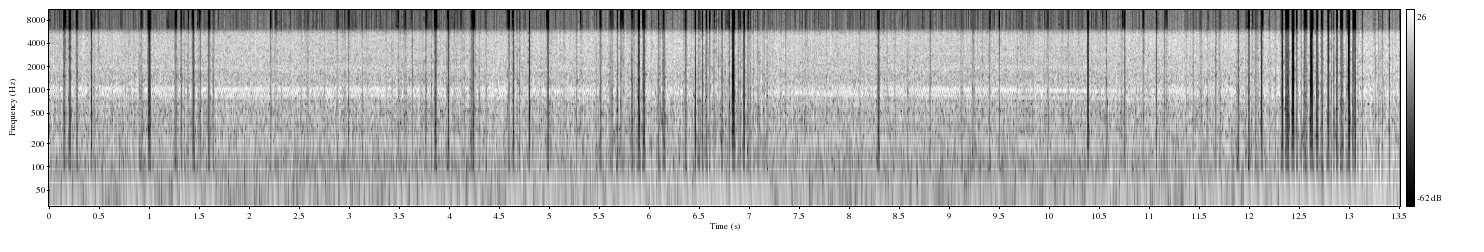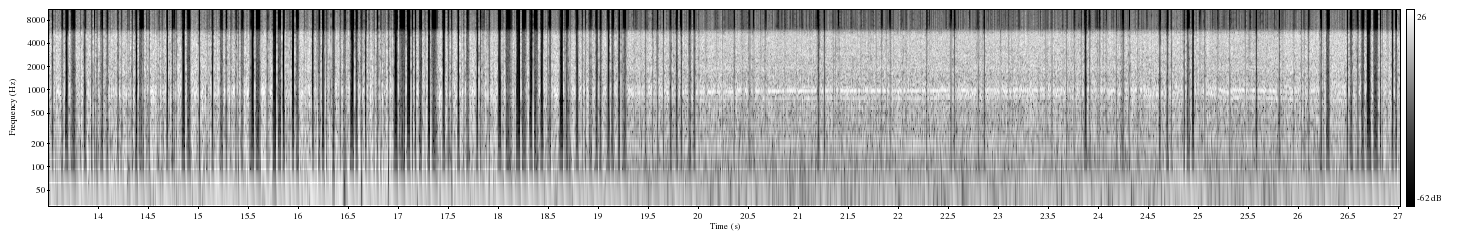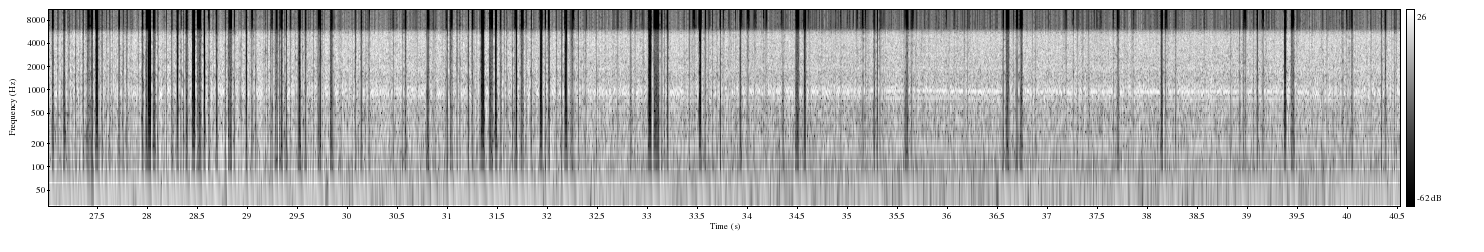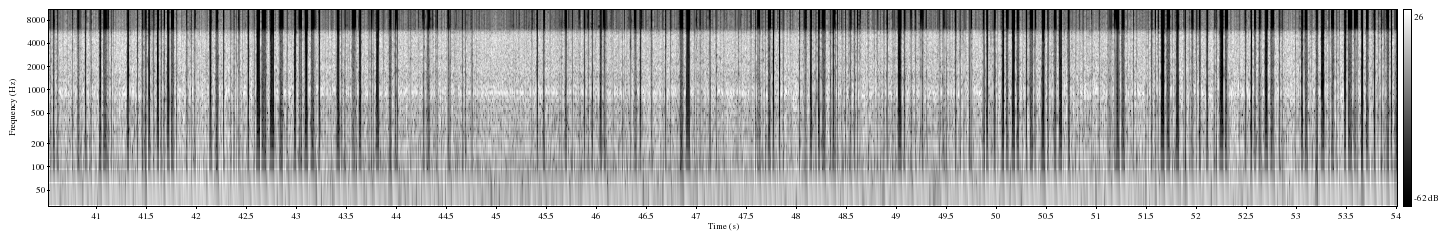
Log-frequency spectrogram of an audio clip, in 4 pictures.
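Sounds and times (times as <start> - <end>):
motorcycle engine steady high note: 7.5 - 11.0.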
